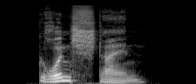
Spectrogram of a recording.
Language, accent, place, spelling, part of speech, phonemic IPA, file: German, Germany, Berlin, Grundstein, noun, /ˈɡʁʊntˌʃtaɪ̯n/, De-Grundstein.ogg
- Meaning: cornerstone, foundation stone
